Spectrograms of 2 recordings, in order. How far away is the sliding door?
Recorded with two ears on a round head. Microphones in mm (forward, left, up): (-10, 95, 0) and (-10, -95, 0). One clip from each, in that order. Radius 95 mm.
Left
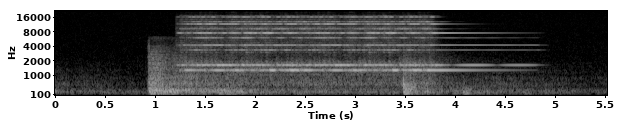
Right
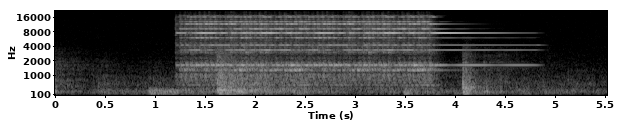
No sliding door in this recording.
